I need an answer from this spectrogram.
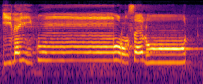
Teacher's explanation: میم ساکن کے بعد میم آئے تو میم کو میم سے ملا کر غننے کے ساتھ پڑھا جائے گا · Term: ادغام شفوی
